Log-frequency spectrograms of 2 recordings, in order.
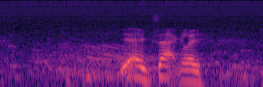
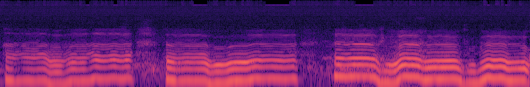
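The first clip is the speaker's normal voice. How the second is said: drawn-out staccato ahs building suspense; tense chanting ah; much slower than usual. Retold or imitated. Narrator to audience, chanting a western standoff ah ah.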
